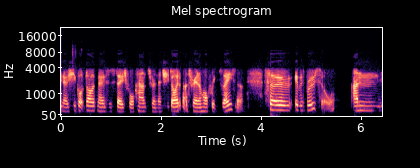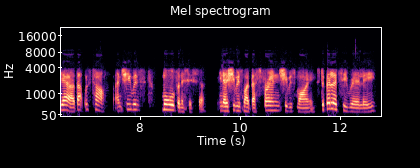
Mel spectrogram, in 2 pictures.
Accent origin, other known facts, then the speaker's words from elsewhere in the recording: London, United Kingdom; we grew up in Highgate in North London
